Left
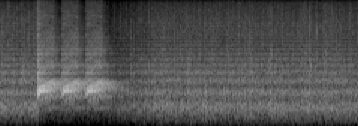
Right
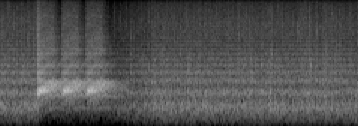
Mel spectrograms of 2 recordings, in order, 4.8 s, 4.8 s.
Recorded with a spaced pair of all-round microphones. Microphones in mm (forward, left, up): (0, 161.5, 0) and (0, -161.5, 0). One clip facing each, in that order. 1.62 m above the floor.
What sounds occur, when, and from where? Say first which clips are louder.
0.5 s an alarm: left 1 dB; 75° left (ahead or behind), 1.1 m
